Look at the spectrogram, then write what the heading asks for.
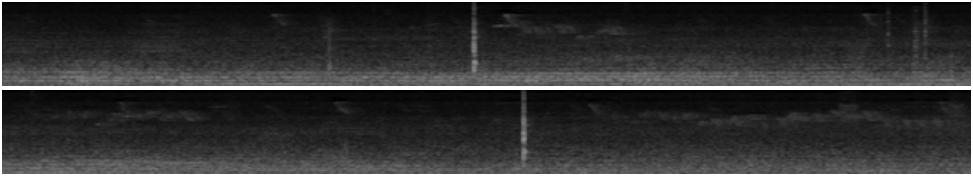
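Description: Small birds chirping over a steady low hum, with two sharp clicks, one about four seconds in and one about twelve seconds in.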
